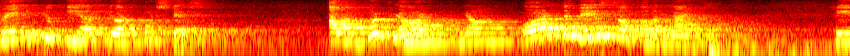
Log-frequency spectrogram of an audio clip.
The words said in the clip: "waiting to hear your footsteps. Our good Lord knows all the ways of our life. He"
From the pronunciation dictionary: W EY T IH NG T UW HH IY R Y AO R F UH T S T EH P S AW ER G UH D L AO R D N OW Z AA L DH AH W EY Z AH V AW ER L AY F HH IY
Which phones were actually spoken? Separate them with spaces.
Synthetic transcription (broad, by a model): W EY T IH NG T UW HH IY R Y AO R F UH T S T EH P S AW ER G UH D L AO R D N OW AA L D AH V EY S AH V AW ER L AY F HH IY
